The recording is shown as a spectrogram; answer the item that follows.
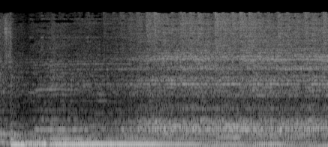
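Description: Rock band backing track with a drum kit played over it: a couple of last drum hits, then about a second in the band holds a long final chord, electric guitars and bass ringing out and slowly fading.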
